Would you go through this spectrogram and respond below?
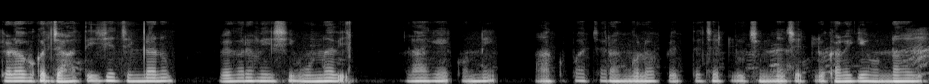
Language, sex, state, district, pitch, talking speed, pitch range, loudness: Telugu, male, Telangana, Mahabubabad, 150 Hz, 105 wpm, 145-155 Hz, -19 LUFS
